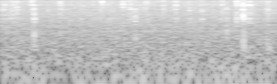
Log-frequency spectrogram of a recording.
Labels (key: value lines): label: ambient
recorder: HydroMoth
